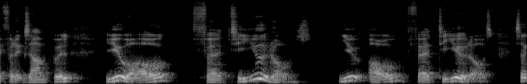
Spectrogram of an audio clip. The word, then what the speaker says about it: euros: You didn't pronounce the last S, you left that off. And also here we have EU, like in the, like in peu.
